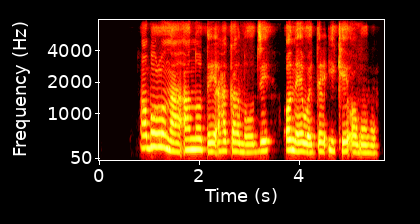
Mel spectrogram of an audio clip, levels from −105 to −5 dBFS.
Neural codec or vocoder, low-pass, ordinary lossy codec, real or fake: none; none; none; real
